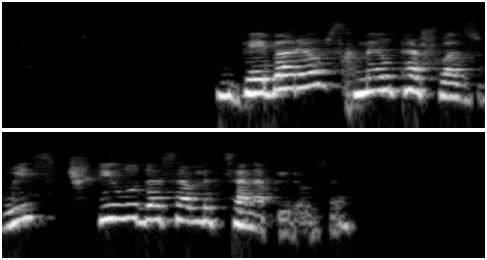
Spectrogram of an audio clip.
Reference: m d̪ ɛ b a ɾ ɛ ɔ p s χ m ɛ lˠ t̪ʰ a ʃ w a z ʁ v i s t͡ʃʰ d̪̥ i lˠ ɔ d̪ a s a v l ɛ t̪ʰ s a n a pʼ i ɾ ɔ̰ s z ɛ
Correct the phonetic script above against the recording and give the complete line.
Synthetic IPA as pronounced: m d̪ ɛ b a ɾ ɛ ɔ p s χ m ɛ lˠ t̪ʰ a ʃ w a z ʁ w i s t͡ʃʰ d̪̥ i lˠ ɔ d̪ a s a v l ɛ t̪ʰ s a n a pʼ i ɾ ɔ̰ z ɛ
